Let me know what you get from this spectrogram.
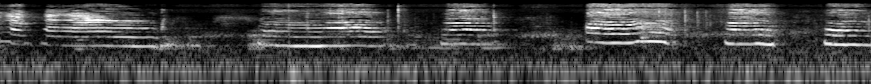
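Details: A pet otter gives a string of high, wavering whiny squeaks, each under a second long, some sliding upward, with short pauses between them, calling while swimming about between eating and sleeping.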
